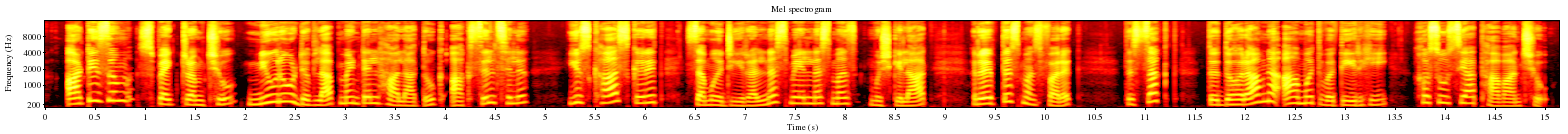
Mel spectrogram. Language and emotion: Kashmiri, neutral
